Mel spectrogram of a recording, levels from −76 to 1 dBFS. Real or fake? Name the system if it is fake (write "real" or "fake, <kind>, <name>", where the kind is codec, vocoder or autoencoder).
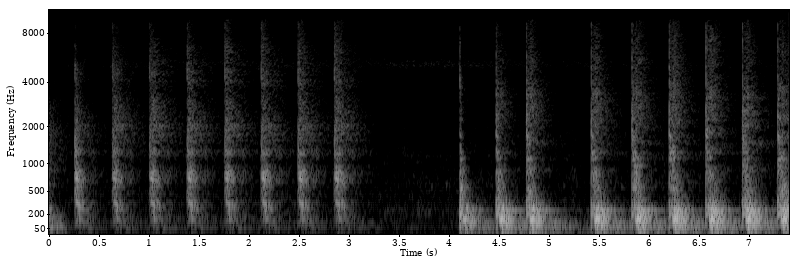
real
